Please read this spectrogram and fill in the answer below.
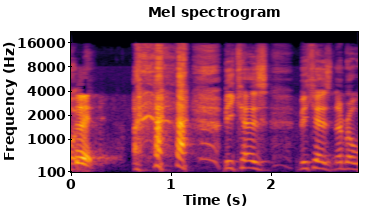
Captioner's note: laughs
